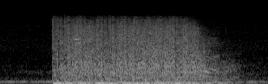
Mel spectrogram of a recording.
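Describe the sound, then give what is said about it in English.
Automatic gunfire in the first-person shooter video game Far Cry 2, a loud, dense rattling burst that starts abruptly, holds for about a second and a half, then fades out. “Far Cry 2 did it with the map. You can hold the map up and shoot him! Shoot him!”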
